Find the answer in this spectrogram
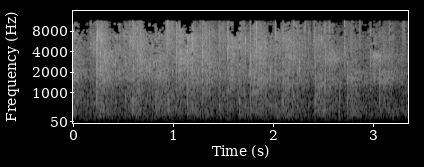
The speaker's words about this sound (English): So you can clap for them, man. That's a big deal.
